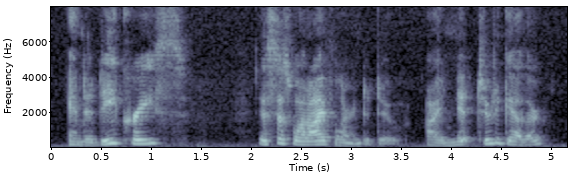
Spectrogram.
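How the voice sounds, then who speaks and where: A woman with a somewhat breathy, medium-pitched voice and lively intonation is captured in a very clean recording with a silent background. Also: moderate pace, big swings in loudness. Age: old. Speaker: knitter. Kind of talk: craft tutorial to camera. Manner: upbeat, chatty.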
